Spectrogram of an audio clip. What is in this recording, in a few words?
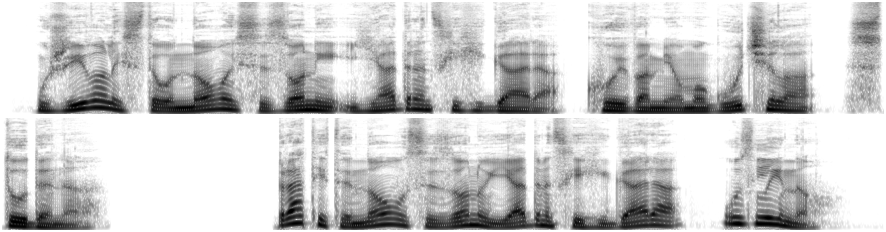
announcements, croatian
